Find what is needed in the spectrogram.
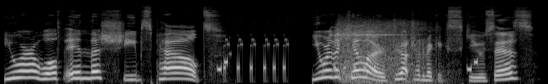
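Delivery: loud, forceful condemnation; indignant, declamatory charge of murder; stern accusation. Acted. Game character accuses the player of murder.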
